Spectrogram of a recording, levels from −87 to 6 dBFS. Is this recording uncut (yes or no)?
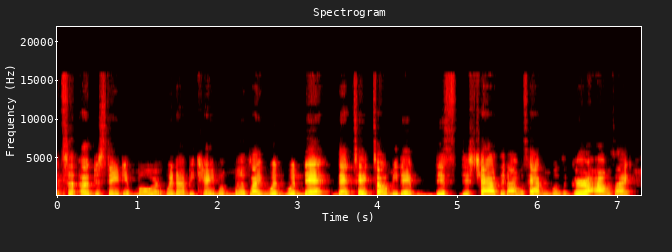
no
